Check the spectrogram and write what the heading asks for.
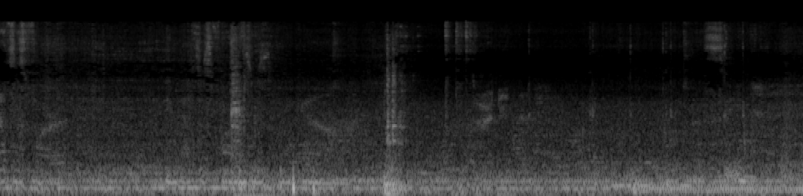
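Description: Arcade background: a steady low machine hum with faint voices talking at a distance and a couple of brief clicks, one about three seconds in and another a second later.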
